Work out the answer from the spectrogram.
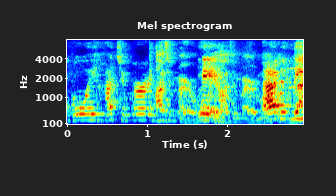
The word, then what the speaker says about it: Hachimura: Keep, how you say his name, Roy Hachimura?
